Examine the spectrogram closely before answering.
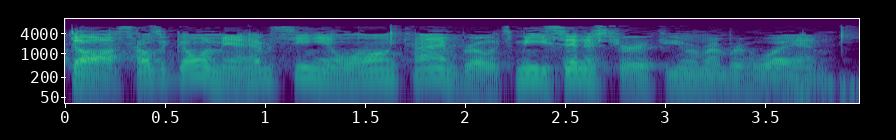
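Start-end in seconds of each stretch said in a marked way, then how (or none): none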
